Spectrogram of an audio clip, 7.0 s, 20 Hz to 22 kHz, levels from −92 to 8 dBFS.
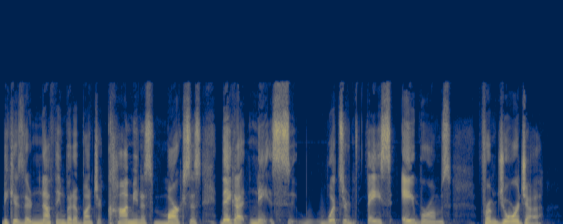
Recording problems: none

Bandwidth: 14 kHz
